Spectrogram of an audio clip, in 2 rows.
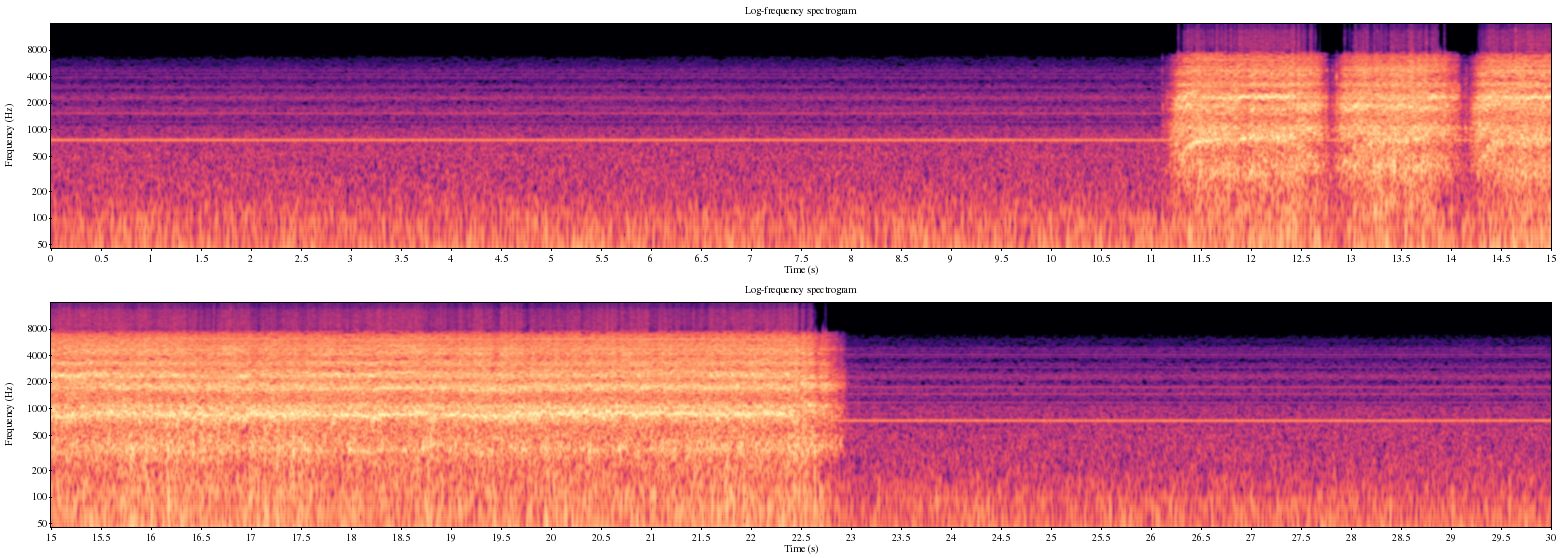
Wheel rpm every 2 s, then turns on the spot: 0, 0, 0, 0, 0, 40, 140, 160, 220, 220, 230, 90, 0, 0, 0.
none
